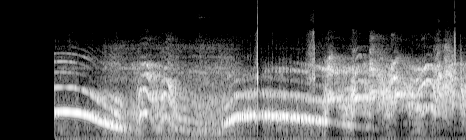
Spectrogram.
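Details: Four-week-old Soft Coated Wheaten Terrier puppies howling at a strange voice: a clear drawn-out howl that slides downward, then a second howl rising and falling, with other pups' yips and wavering cries joining near the end.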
